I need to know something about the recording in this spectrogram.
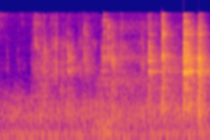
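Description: Metal clinks and rattles from a carabiner being worked on a chain-link kennel gate latch: a few sharp clicks in the last half second, one with a brief metallic ring.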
